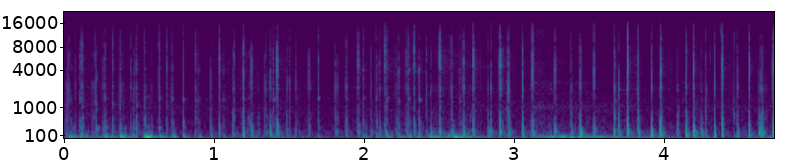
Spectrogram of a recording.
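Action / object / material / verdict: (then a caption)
tap / paper-covered cardboard gift box / cardboard / none. A mid-size, green, Gucci-branded, paper-covered cardboard gift box, hollow and apparently empty, is held next to the recorder and tapped and scratched on its flat sides with long nails. The result is a fast, dense stream of short, dry clicks and scratches. Each tap carries a hollow, low thump under a crisp, bright edge that dies away almost instantly.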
